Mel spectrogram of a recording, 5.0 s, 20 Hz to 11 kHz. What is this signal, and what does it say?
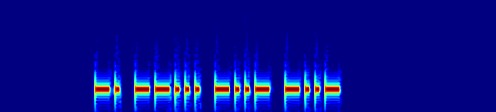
Morse code, heard as a keyed tone, about 24 wpm, 700 Hz. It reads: N7XX
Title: Speed Racing - USA 1x2 Call Signs 20wpm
